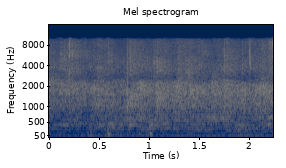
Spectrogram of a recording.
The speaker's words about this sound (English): Very, very light applause because people don't want to make it a competition between with a double mastectomy, lady.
